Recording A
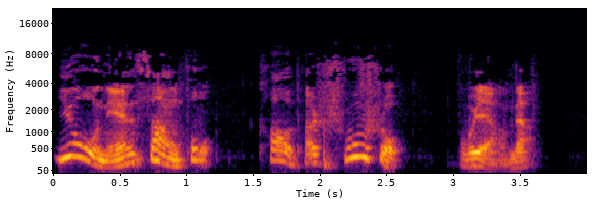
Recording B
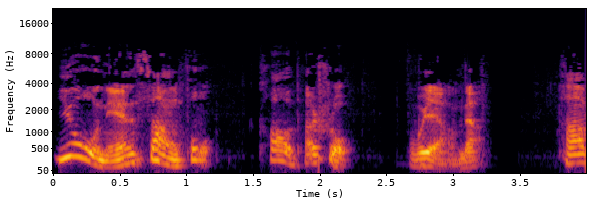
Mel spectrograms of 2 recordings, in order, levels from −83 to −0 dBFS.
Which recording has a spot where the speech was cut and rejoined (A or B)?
B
